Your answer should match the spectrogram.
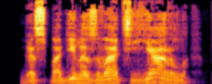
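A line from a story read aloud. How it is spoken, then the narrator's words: Growling. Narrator (Russian): прорычал он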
